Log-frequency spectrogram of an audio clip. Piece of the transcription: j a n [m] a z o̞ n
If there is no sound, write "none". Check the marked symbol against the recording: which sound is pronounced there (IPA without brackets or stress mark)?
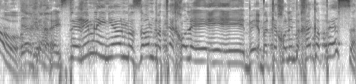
m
